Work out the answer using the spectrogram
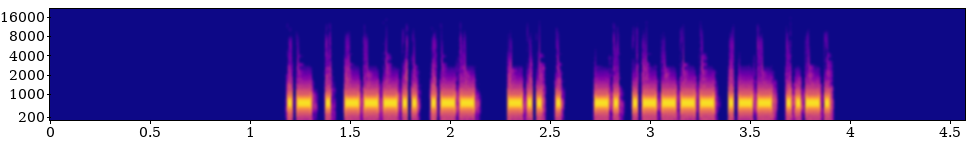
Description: Morse code, heard as a keyed tone, about 51 wpm, 700 Hz. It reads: AE8W DE N1WF
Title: USA Callsign DE Callsign - 4 Characters - 50wpm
